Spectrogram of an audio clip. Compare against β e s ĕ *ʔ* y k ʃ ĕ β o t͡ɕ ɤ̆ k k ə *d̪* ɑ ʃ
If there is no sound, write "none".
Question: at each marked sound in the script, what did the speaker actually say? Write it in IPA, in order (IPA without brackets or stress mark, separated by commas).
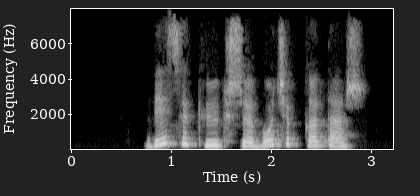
k, t̪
